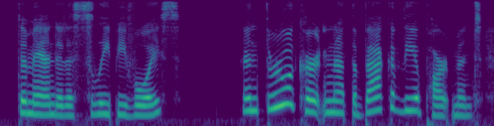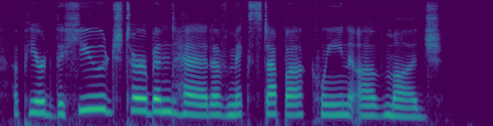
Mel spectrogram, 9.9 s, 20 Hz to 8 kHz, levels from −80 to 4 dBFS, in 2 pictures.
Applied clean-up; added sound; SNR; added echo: none; none; none; none.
